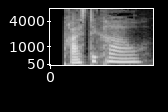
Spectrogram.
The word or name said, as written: præstekrave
